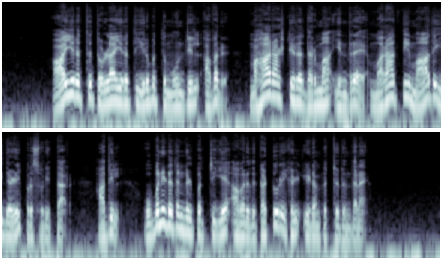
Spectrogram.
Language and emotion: Tamil, neutral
